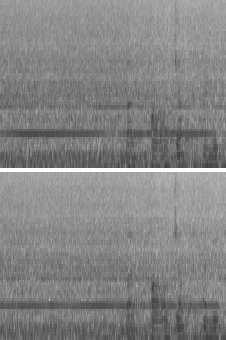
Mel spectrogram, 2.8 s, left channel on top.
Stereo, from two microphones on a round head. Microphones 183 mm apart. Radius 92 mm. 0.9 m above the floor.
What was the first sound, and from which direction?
A man speaking, centre (ahead or behind).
